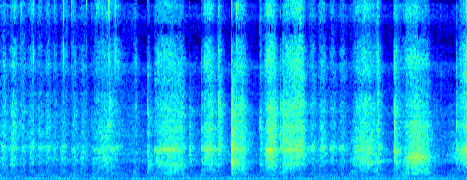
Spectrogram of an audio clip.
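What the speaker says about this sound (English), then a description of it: "So now that I've got my stencil on there, I'm gonna scrape it again." A tool scraping firmly over a stencil on a wooden porch sign, a continuous close rasping rub that holds steady for several seconds with small bumps in intensity and no talking.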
